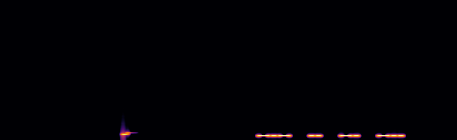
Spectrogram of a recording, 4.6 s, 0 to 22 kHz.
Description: Morse code, heard as a keyed tone, about 34 wpm, spaced as for 25 wpm, 700 Hz. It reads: KIND
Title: 2x Character Spacing - Top 200 Words - 35wpm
